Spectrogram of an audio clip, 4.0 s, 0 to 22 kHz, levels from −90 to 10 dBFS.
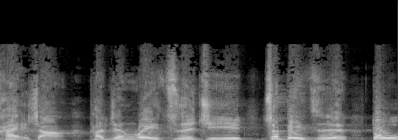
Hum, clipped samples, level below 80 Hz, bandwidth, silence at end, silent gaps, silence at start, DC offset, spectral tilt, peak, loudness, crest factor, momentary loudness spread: none; under 0.1%; -48 dBFS; 15.5 kHz; 0 s; none; 0 s; under 0.1%; -3.5 dB/octave; -4 dBFS; -16 LUFS; 12 dB; 5 LU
